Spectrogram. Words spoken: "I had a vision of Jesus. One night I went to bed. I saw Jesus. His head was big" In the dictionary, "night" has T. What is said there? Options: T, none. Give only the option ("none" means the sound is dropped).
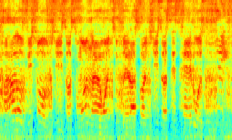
none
